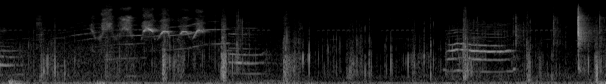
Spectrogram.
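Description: A cat yowls in an alley in two drawn-out, wavering calls, with soft scuffing footsteps and faint outdoor ambience in between.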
